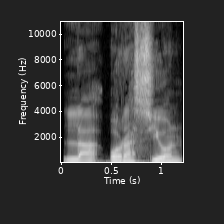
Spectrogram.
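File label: sentence, Spanish, male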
